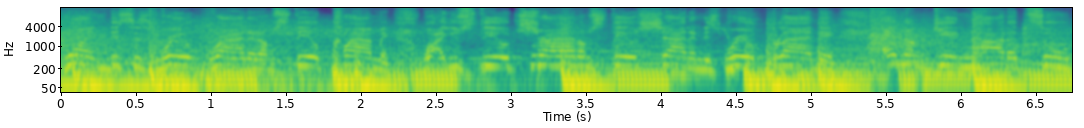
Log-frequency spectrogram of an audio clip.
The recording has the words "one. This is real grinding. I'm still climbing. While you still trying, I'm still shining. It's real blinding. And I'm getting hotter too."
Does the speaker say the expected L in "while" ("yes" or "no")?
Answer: yes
